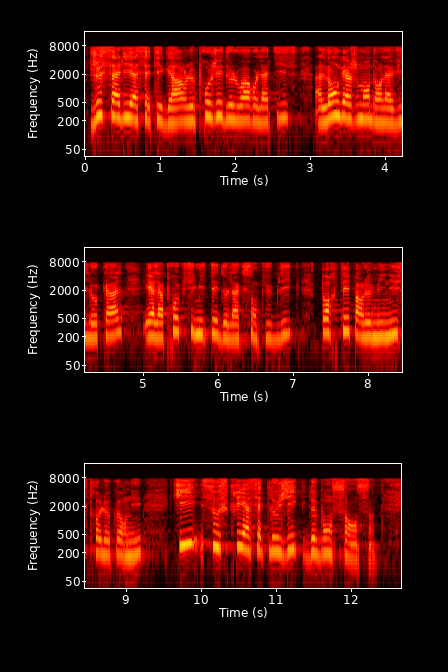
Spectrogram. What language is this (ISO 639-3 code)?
fra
